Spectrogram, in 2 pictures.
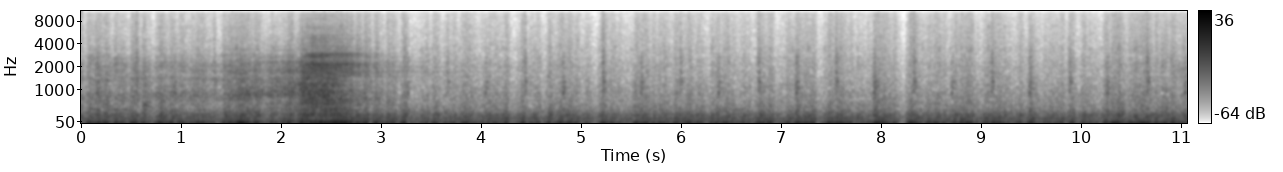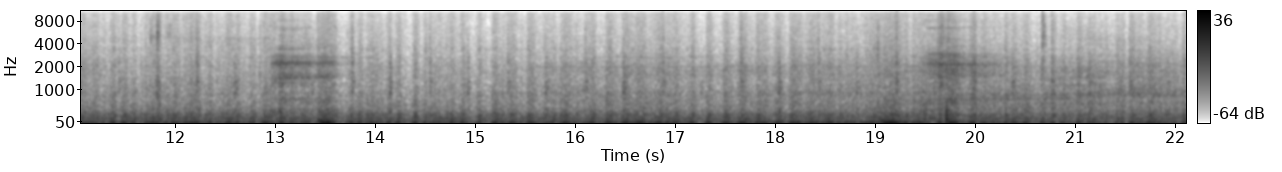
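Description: Car engine idling with a steady low hum, heard from inside the cabin, with three brief louder noises over it.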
